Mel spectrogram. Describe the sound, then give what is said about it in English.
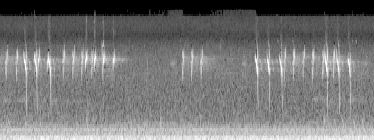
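A wild male bird gives rapid series of high, sharp chirping calls in three bursts, with brief pauses between, over a steady low rumble of background noise. “And that's the wild male giving calls, and he's nearer now.”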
